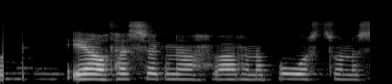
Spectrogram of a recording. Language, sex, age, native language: Icelandic, male, 12, Icelandic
